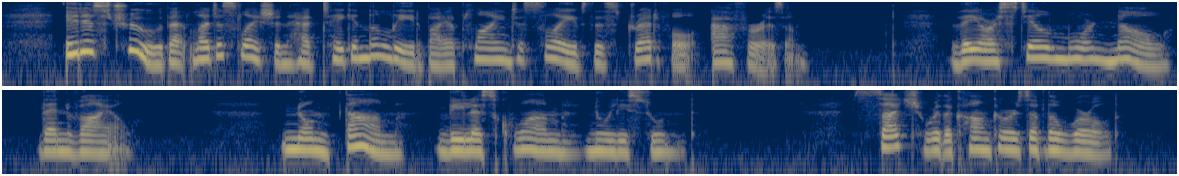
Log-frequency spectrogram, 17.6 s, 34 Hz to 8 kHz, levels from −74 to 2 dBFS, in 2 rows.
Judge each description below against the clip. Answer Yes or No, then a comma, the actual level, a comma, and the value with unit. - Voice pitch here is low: No, medium, 170 Hz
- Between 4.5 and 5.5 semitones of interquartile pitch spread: Yes, average, 4.8 semitones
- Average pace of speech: No, slow, 125 wpm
